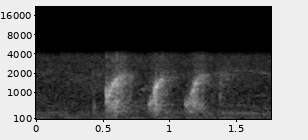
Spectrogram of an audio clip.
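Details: A female Chihuahua, excited and acting wild, lets out three short, sharp, mid-pitched barks spaced about a third of a second apart, each a quick bright burst, against a quiet indoor background.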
